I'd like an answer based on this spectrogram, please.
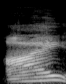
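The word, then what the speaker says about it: Aai: His name is Ronald I, spelled A-A-I like you see in the screen, but pronounced like the letter I or like the I behind my glasses.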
